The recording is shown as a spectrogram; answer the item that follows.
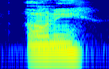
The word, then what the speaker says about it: Oni: The concept of the Ani was associated. Dude, with... Now you're pronouncing it wrong. Oni, sorry.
